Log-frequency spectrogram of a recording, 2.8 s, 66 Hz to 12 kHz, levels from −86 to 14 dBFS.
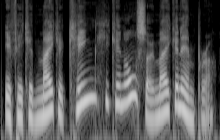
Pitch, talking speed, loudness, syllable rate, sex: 205 Hz, 260 wpm, -15 LUFS, 5.8 syllables/s, male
